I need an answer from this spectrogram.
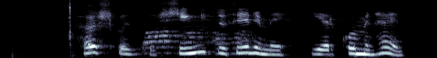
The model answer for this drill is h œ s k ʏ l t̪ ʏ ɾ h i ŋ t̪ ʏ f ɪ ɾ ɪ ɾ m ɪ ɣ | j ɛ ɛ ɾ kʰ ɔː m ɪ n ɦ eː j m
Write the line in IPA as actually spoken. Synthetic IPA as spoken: h œ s k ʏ l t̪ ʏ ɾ s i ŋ t̪ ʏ f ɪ ɾ ɪ ɾ m ɪ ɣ | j ɛ ɛ ɾ kʰ ɔː m ɪ n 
